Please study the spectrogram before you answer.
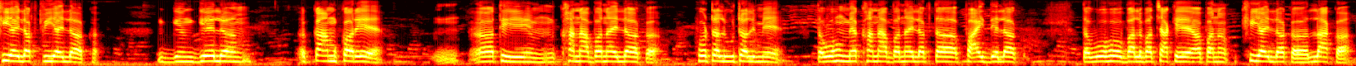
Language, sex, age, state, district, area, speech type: Maithili, female, 60+, Bihar, Muzaffarpur, rural, spontaneous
